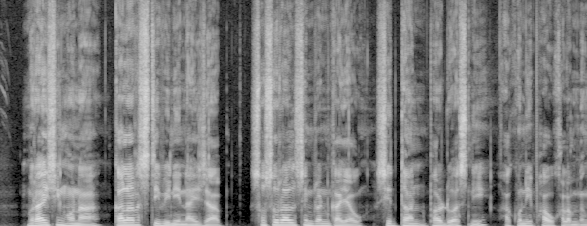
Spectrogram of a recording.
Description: Speech in Bodo. There is no code.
